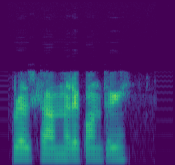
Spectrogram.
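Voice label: EMS Dispatch; wake; p25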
